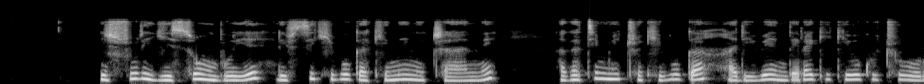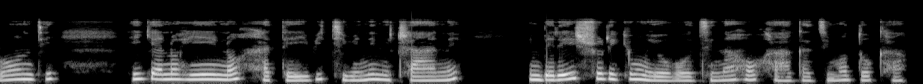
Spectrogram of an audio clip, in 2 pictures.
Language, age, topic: Rundi, 25-35, education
